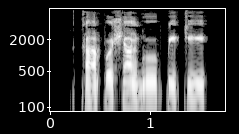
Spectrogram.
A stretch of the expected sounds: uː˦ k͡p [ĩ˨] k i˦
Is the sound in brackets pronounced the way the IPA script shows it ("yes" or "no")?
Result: no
